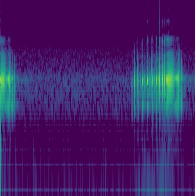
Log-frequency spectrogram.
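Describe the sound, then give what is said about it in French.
Common parsley frog (Pelodytes punctatus), a small grey-brown amphibian with green spots, croaking: a short call clipped at the start, then after a pause a rapid pulsed, rasping croak lasting about half a second, loud and alone. “Je suis le pélodique ponctué.”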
